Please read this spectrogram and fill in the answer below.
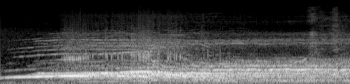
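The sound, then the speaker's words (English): A human voice performs a siren vocal warm-up, holding one loud, continuous sung tone that swells briefly and then glides slowly downward in pitch. “It's called a siren. It starts off wee high at the top and all low at the bottom. So you start off with a big breath and it's”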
